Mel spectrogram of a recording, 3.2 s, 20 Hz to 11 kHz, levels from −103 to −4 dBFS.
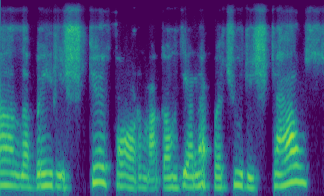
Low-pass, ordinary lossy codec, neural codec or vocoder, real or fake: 7.2 kHz; Opus, 16 kbps; codec, 16 kHz, 4 kbps, FunCodec, trained on LibriTTS, 50 frames a second; fake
